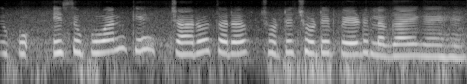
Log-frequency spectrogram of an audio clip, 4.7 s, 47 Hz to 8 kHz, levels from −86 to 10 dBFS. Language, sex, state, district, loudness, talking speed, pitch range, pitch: Hindi, female, Uttar Pradesh, Muzaffarnagar, -13 LUFS, 140 wpm, 290-330 Hz, 315 Hz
